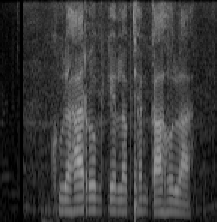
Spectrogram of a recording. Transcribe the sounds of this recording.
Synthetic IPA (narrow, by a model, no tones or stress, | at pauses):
kʰuɽaɦaɾoɡkelɔkt͡ʃʰankaɦola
